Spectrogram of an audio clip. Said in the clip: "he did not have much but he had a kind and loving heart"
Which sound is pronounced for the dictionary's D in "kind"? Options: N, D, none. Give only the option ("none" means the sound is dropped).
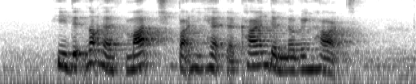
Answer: D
